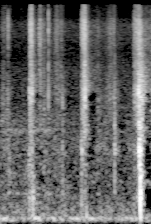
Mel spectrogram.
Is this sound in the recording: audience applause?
no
